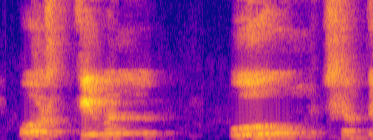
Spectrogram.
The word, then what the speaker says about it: ओम: नहीं सकते और हा ओम शब्द का आपको करना पड़ेगा और आपको महसूस करना पड़ेगा कि ओम शब्द जो है यह तीन ध्वनियों से निकला हुआ है आ उ और मा अर्थात इसका सही उच्चारण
